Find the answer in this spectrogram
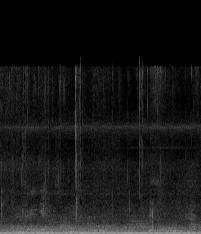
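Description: A man chewing a mouthful of food, with faint voices and a steady low hum behind.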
